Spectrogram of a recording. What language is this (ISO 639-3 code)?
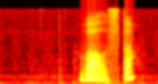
nor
